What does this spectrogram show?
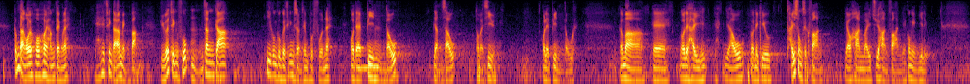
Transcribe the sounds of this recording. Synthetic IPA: kɐ˨˦mt̪aː˨ŋɔ˧hɔ˨˧˥ɦɔː˥˨ɦɐ˨˥ŋt̪ɪ˨ŋlɛː˥ | sɪ˥t͡sʰɪ˥ŋtaː˨kaː˥mɪ˨˩ŋpa̰ː˨k̚jy˨˩kɔː˨˥t͡sɪ˧ŋfuː˨˥m̩˨˩t͡sɐ˥ŋkaː˥ | jiː˥kʊ˨˥nkʊ˥kɛ˧˥kɪ˥ŋsœ̰ː˨˩ŋsɪ˧ŋpuː˨t̚fuː˨˧nlɛː˥ | ŋɔː˨˧te˨˩hɐ˨˩jpiː˧nm̩˨˩t̪o˨˥w | jɐ˨˩nsɐ˨˥wt̪ʰʊ˨˩maː˨˩t͡siː˥ɥyː˨˩n | ŋɔː˨˧e˨˩piː˧nm̩˨˩t̪o˨˧wkɛ̥˧ | kɐ˨˥maː˨ɛː˨ŋɔː˨˧ɾe˨˩ɦɐ˨jjɐ˨˧wŋɔː˨˧ɾe˨jkiː˧wt̪ʰɐ˨˥jsʊ˧ŋsɪ˨k̚fa̰ː˨njɐ˨˧whaː˨nwɐ˨˧jt͡ʃyː˨˥ɦaː˨nfa̰ː˨nkɛ˧kʊ˥ŋjɪ˨ŋjiː˧liː˨˩w

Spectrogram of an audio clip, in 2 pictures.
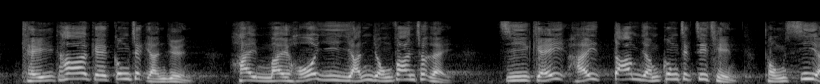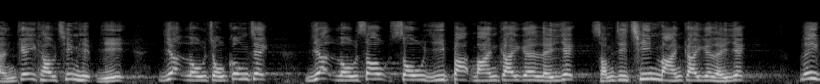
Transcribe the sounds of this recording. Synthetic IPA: kʰe˨˩jt̪ʰaː˥kɛː˧kʊ˥ŋt͡sɪ˥k̚jɐ˨˩njyː˨˩n | hɐ˨jm̩˨˩hɐ˨jɦɔː˨˥jiː˨˧jɐ˨˥njʊ˨ŋfaː˥nt͡ʃʰɵ˥t̚lḛ˨˩j | t͡siː˨ke˨˥jhɐ˨˥jt̪aː˥mjɐ˨mkʊ˥ŋt͡sɪ˥k̚t͡siː˥t͡sʰḭː˨˩nt̪ʰʊ˨˩ŋsiː˥jɐ˨˩nke˥jkʰɐ˧wt͡sʰiː˥mhi˧p̚jiː˨˧jɐ˥t̚lo˨wt͡so˨wkʊ˥ŋt͡sɪ˥k̚ | jɐ˥t̚lo˨wsɐ˥wso˧wjiː˨˧paː˧k̚maː˨nkɐ˧jkɛː˧le˨˧jːɪ˥k̚sɐ˨mt͡siː˧t͡sʰiː˥nmaː˨nkɐ˧jkɛː˧le˨˧jːɪ˥k̚ | ni˥

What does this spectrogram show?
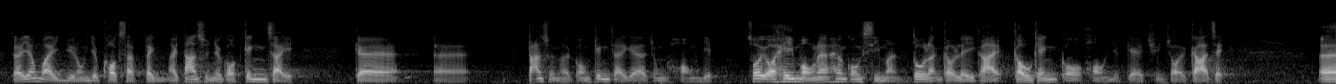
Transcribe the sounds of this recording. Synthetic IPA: t͡sɐ˨whɐ˨jɐ˥nwɐ˨jɥyː˨˩lʊ˨˩ŋjiː˨˩p̚kʰɔː˧k̚sɐ˨k̚pɪ˨ŋm̩˨˩hɐ˨jt̪aː˥nsɵ˨njɐ˥t̚kɔː˧kɪ˥ŋt͡sɐ˧j | kɛː˧ | ʔɛː˨ | t̪aː˥nsɵ˨˩nhʰɵ˨˩kɔː˨˥ŋkɪ˥ŋt͡sɐ˧jkɛː˧jɐ˥t̚t͡ʃʊ˨˥ŋhɔ̰ː˨˩ŋjiː˨˩p̚ | sɔː˨˥jiː˧ɔː˨˧ɦe˥jmɔː˨˩ŋlɛː˥ɦœː˥ŋkɔː˨˥ŋsiː˨˧mɐ̰˨˩nt̪o˥wlɐ˨˩ŋkɐ˧wle˨˧jka̰ː˨˥jkɐ˧wkɪ˨˥ŋkɔː˧hɔː˨˩ŋjiː˨˩p̚kɛː˧t͡ʃʰyː˨˩nt͡sɔː˨jka̰ː˥t͡sɪ˨k̚ | ʔɛː˧

